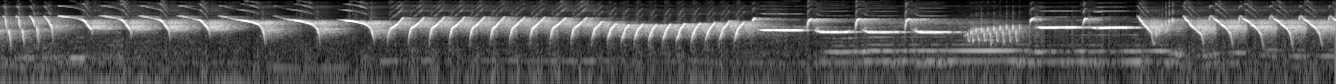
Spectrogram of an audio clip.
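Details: Canary song for training canaries: fast descending whistled notes in rapid series, then a dense rising trill, followed by pure steady whistles and a short buzzy burst before the rapid sweeps resume.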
